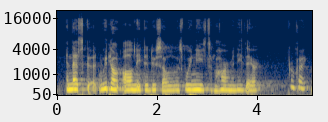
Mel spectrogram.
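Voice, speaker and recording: The woman's pitch is medium, with ordinary pitch variation. Noticeable background noise sits behind her. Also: moderate pace. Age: 80s+. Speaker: lay church member giving homily. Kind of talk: homily. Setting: church. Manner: halting.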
